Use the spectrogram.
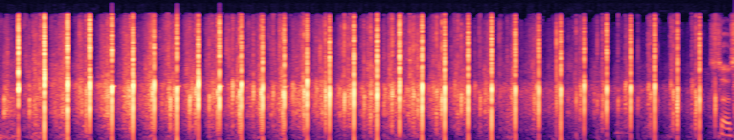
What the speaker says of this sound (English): I'm going to lead a round of applause for you and appreciate it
